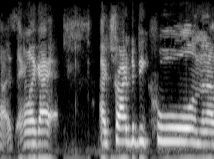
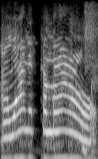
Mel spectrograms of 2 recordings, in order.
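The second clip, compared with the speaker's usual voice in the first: very high, tiny little creature voice; 12 semitones higher than usual. Recalling a small creature they both remember: little cute creature voice. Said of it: "The little cute voice".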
